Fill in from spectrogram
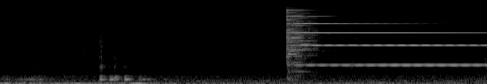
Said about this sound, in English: That is called Service Bell. I play that as like a way to keep tally on how many times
